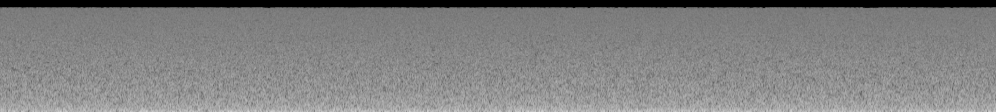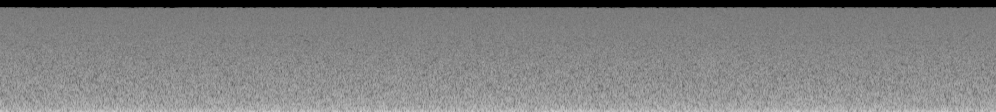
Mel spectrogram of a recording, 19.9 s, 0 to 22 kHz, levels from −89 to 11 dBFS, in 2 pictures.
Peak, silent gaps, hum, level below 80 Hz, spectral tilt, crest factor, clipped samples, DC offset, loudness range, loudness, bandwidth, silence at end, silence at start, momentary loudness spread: 0 dBFS; none; none; -20 dBFS; -3 dB/octave; 12 dB; under 0.1%; under 0.1%; 0 LU; -13 LUFS; 16.5 kHz; 0 s; 0 s; 0 LU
